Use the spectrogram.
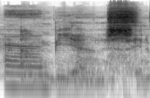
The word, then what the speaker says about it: ambience: You do want to stress on the first syllable. Ambience.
